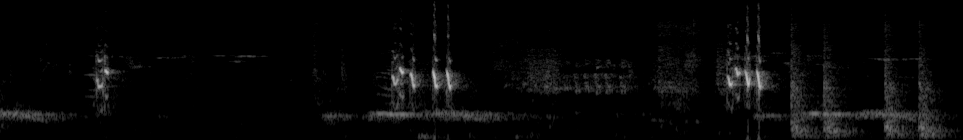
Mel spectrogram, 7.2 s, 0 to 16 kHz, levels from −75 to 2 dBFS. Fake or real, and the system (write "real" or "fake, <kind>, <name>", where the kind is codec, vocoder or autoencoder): real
